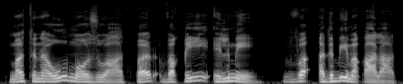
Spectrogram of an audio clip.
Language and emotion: Urdu, neutral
